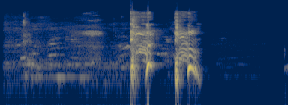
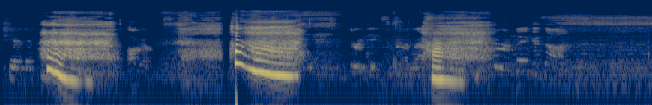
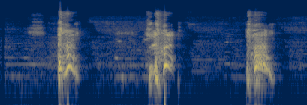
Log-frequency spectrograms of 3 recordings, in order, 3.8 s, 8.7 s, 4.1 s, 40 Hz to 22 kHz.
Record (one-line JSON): {"cough_length": "3.8 s", "cough_amplitude": 32768, "cough_signal_mean_std_ratio": 0.35, "exhalation_length": "8.7 s", "exhalation_amplitude": 32767, "exhalation_signal_mean_std_ratio": 0.5, "three_cough_length": "4.1 s", "three_cough_amplitude": 32768, "three_cough_signal_mean_std_ratio": 0.4, "survey_phase": "beta (2021-08-13 to 2022-03-07)", "age": "18-44", "gender": "Female", "wearing_mask": "No", "symptom_none": true, "smoker_status": "Never smoked", "respiratory_condition_asthma": false, "respiratory_condition_other": false, "recruitment_source": "REACT", "submission_delay": "5 days", "covid_test_result": "Negative", "covid_test_method": "RT-qPCR", "influenza_a_test_result": "Negative", "influenza_b_test_result": "Negative"}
